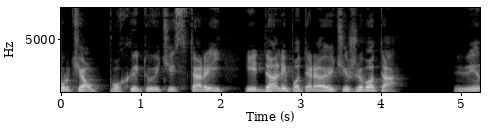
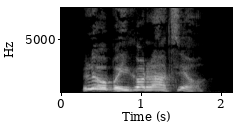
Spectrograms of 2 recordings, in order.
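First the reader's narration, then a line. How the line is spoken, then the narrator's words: Cheerful explanation. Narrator (Ukrainian): радісно пояснив Дамблдор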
